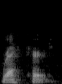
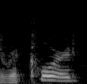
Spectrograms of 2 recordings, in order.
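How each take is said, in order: First: The stress is on the first syllable. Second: The stress is on the second syllable. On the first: It is a noun. "a record has stress on the first syllable" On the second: It is a verb. "record has stress on the second syllable"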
